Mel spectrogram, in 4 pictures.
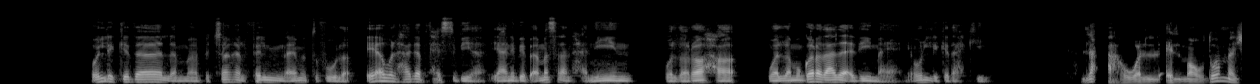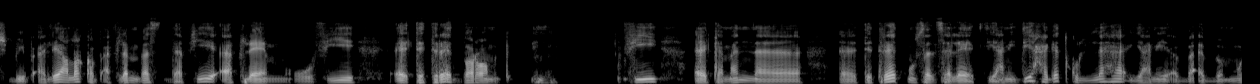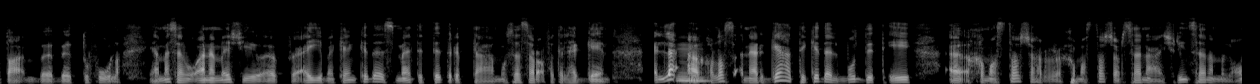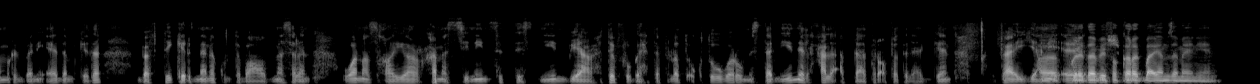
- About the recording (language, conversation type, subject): Arabic, podcast, ليه بنحب نعيد مشاهدة أفلام الطفولة؟
- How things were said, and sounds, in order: other background noise; throat clearing; tsk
